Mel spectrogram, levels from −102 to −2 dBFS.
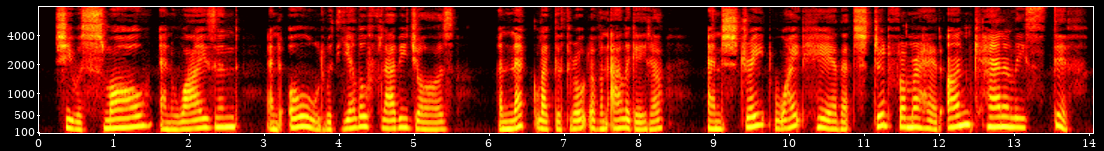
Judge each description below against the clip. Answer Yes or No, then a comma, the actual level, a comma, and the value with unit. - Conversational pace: No, slow, 130 wpm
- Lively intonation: No, average, 4.1 semitones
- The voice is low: No, high, 200 Hz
